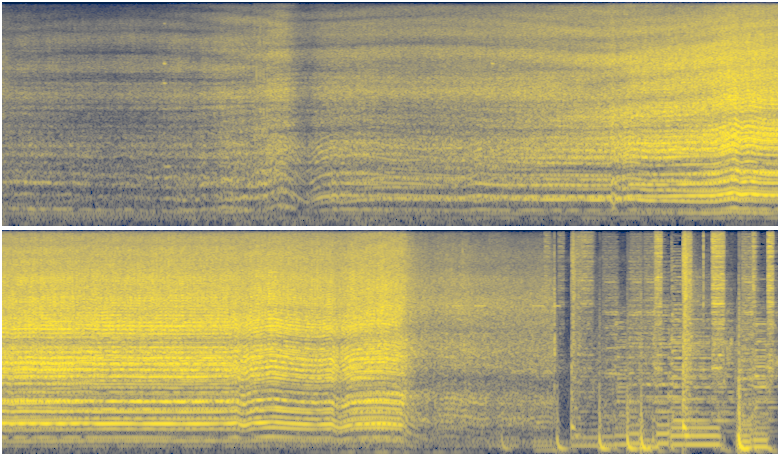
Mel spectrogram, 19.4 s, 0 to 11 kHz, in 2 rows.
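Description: DJI Mavic 3 quadcopter's propellers buzzing overhead, growing louder and wavering in pitch as the drone comes down to be landed by hand, then cutting off abruptly when the motors stop. Background music begins shortly before the end.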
